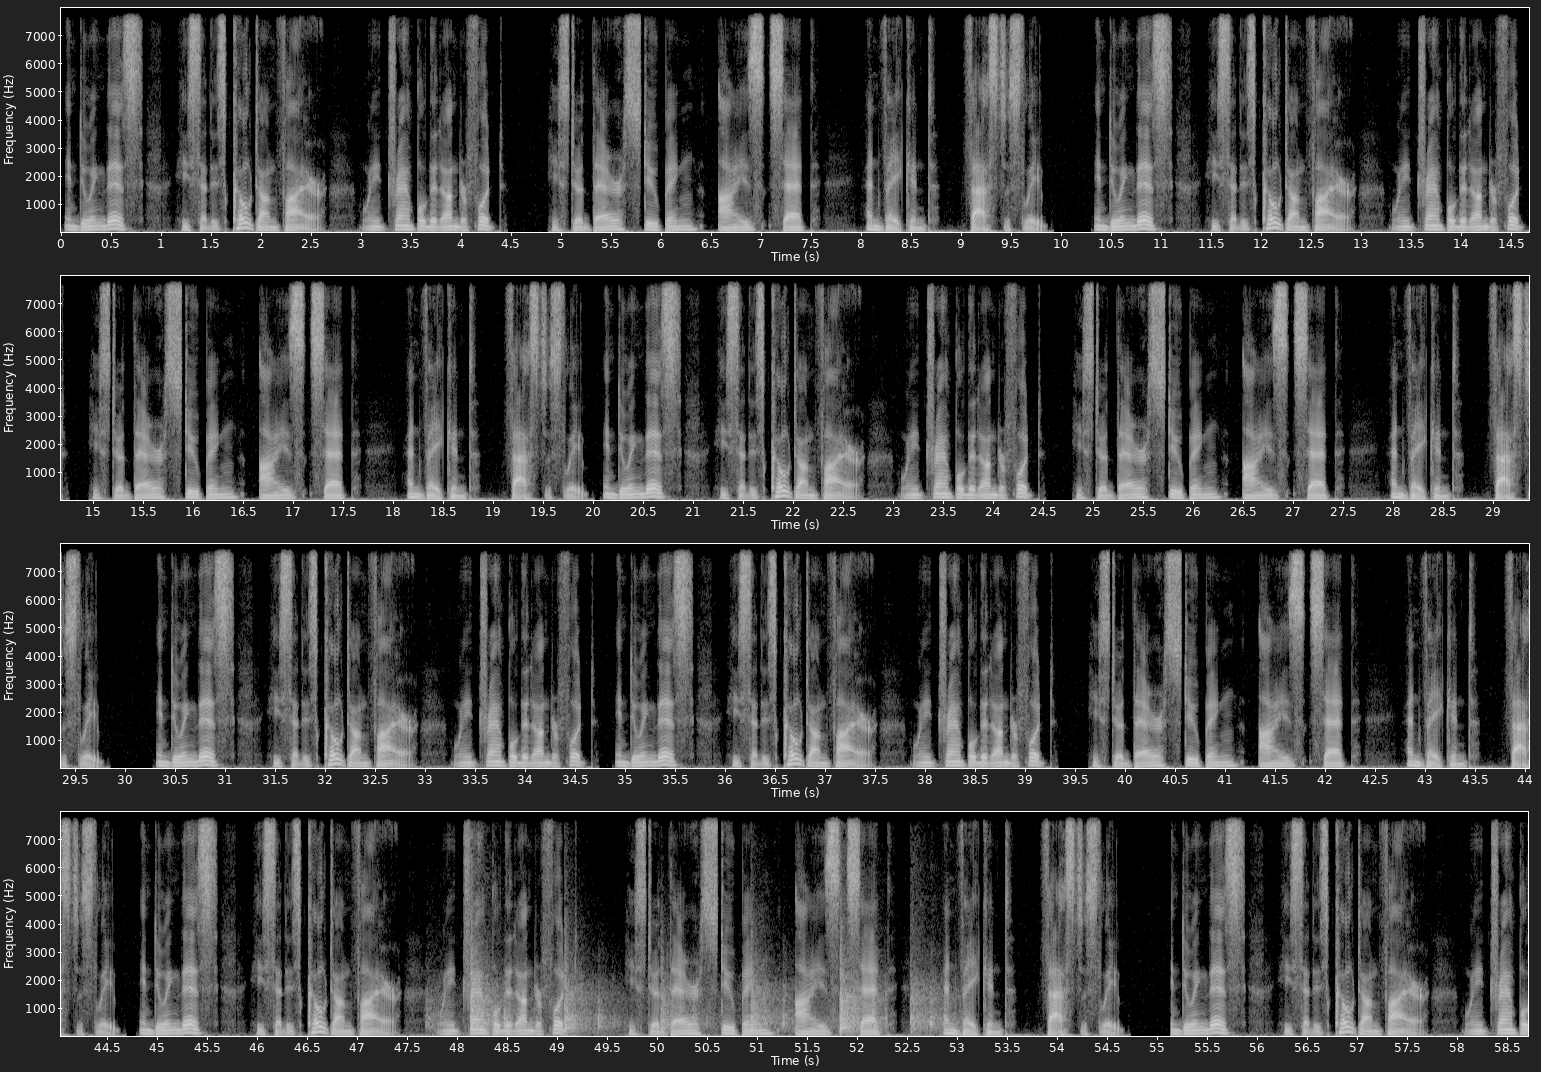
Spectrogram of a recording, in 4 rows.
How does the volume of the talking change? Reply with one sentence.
The loudness of the talking stays about the same.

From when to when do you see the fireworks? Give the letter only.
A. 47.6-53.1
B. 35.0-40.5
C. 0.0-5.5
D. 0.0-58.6
A.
